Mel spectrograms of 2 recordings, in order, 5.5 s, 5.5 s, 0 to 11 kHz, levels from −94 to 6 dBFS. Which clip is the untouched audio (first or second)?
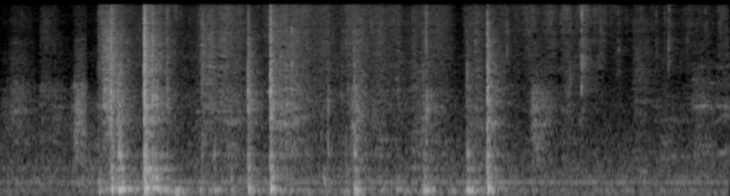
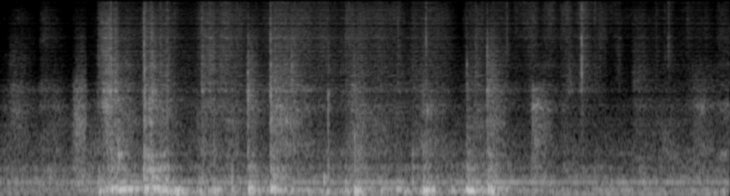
first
